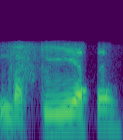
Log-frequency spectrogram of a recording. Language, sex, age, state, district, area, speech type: Assamese, male, 18-30, Assam, Darrang, rural, conversation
